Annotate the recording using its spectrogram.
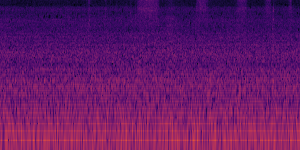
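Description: Steady low hum and hiss of a running vehicle, heard from inside, with a few faint, brief swishes of paracord being drawn through a woven bracelet about halfway through.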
